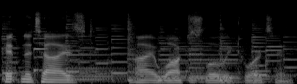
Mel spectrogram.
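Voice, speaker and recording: Brooding low-voiced male investigator narrating. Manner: measured, grave storytelling. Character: brooding male investigator recounting his obsessive search. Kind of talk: scripted dramatic narration. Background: loud plucked guitar music.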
